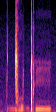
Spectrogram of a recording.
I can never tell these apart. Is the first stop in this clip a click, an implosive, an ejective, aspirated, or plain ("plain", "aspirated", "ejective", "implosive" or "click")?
click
